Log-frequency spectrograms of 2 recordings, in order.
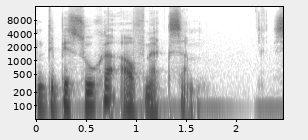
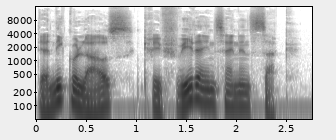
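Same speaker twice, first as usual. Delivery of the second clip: ordinary delivery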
